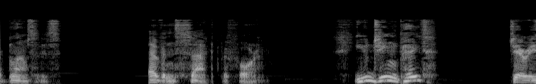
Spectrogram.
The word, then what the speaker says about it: Eugene: Eugene Pate. Jerry Z pronounced the first name hard like ge ne.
